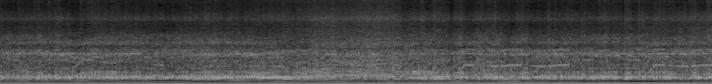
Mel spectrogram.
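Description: Dirt bike engine running and revving under load on an uphill trail, its pitch wavering as the throttle changes. Background music with a deep bass line, changing note every couple of seconds, plays underneath.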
